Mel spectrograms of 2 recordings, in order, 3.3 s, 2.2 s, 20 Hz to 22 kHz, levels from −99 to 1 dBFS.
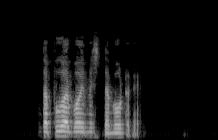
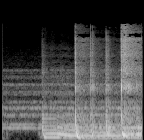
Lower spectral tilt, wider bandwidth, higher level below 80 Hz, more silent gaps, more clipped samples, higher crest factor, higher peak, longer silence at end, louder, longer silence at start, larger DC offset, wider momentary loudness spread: first, -6.5 dB/octave vs -5 dB/octave; second, 7.6 kHz vs 11.5 kHz; second, -82 dBFS vs -40 dBFS; neither; neither; about the same, 22 dB vs 22 dB; second, -14 dBFS vs 0 dBFS; first, 1.2 s vs 0 s; second, -33 LUFS vs -22 LUFS; first, 0.65 s vs 0.05 s; neither; second, 15 LU vs 19 LU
